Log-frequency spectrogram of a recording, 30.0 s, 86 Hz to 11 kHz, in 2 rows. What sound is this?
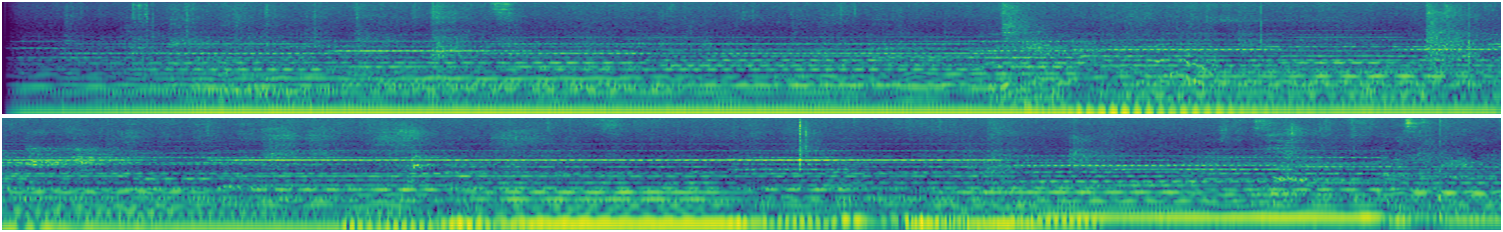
Music > Solo instrument
008A 100111 0139-1 FR Music Holy Mass La Lucerne
Music from a Holy Mass in La Lucerne Abbey (11th file). Please note that this audio file has kindly been recorded by Dominique LUCE, who is a photographer. Fade in/out applied in Audacity.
